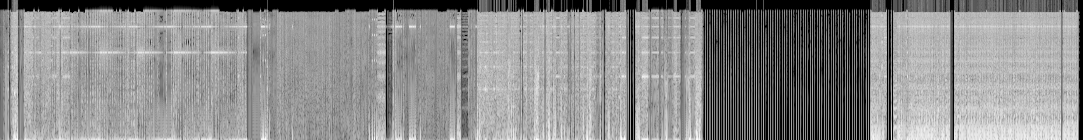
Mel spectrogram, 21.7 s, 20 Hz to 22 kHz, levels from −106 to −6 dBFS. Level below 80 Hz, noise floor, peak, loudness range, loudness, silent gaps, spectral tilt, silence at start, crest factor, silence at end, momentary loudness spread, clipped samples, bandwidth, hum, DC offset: -24 dBFS; -36 dBFS; 0 dBFS; 8 LU; -11 LUFS; none; -2 dB/octave; 0 s; 14 dB; 0 s; 14 LU; 0.2%; over 20 kHz; none; 2%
